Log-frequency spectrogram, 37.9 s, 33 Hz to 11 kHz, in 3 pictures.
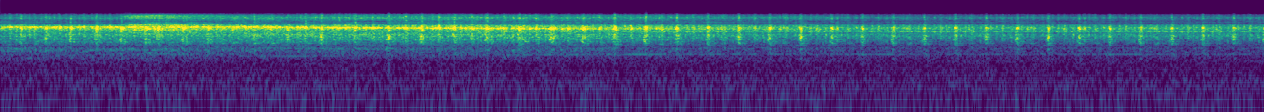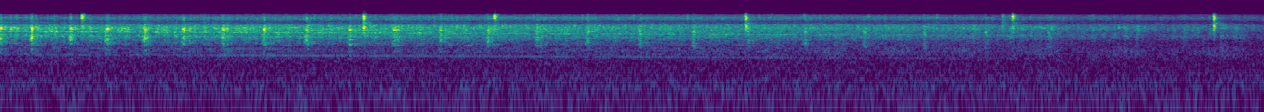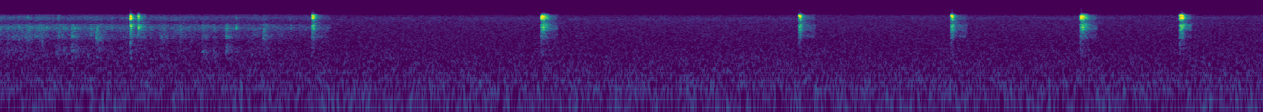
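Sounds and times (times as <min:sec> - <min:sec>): model locomotive engine winding down: 0:00.0 - 0:28.6
sparse ticks: 0:00.0 - 0:28.6, 0:33.3 - 0:33.5, 0:34.8 - 0:35.0
faint whine dropping in pitch: 0:00.0 - 0:37.9.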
